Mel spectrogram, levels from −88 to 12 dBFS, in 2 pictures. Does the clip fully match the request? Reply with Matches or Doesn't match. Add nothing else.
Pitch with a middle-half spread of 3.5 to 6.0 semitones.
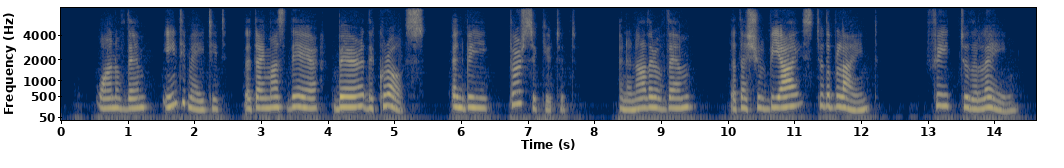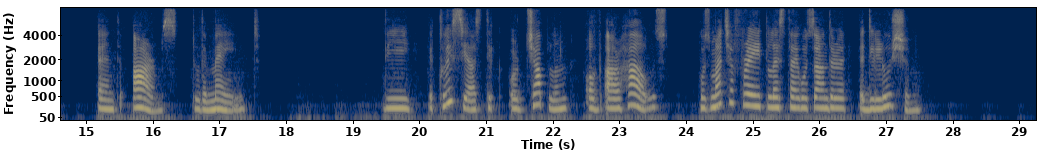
Doesn't match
